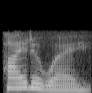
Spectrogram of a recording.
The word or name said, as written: hideaway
